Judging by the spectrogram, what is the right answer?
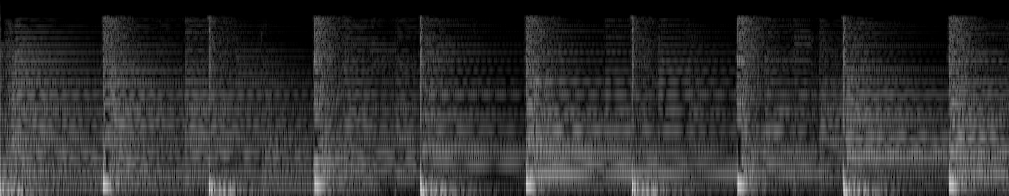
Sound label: ending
